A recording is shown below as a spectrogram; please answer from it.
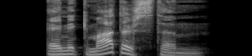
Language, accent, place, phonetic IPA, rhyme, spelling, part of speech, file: German, Germany, Berlin, [ɛnɪˈɡmaːtɪʃstəm], -aːtɪʃstəm, änigmatischstem, adjective, De-änigmatischstem.ogg
- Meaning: strong dative masculine/neuter singular superlative degree of änigmatisch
